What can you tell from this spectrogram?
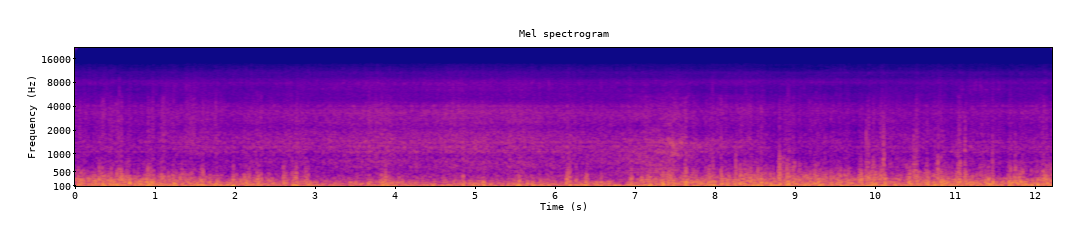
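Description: Wind buffeting the microphone: a loud, steady, low rumbling rush with no pauses.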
